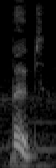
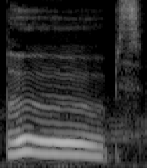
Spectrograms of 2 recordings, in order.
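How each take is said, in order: First: It is said in a plain, ordinary voice. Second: It is said in a groaning zombie voice. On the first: "it could have just been boobs" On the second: "I was putting some zombie on it"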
